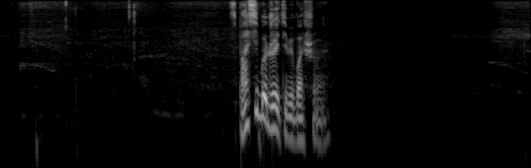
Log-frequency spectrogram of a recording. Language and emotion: Russian, positive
